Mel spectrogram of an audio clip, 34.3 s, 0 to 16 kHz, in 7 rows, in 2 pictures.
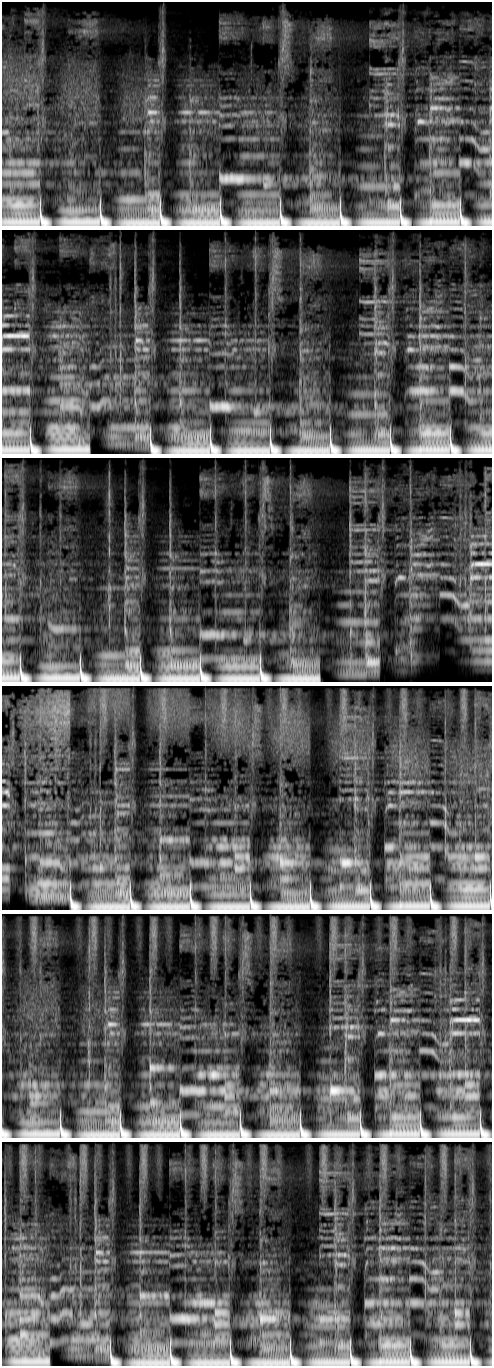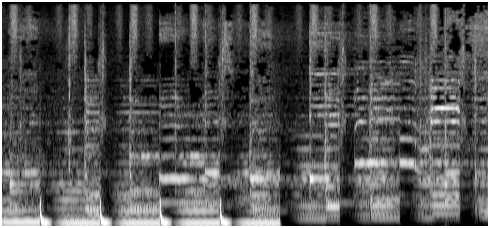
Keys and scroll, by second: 3.0-3.7 typing, 5.1 0, 7.4 `, 27.9 `.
